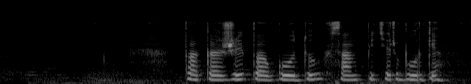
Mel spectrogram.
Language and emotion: Russian, neutral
